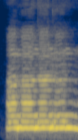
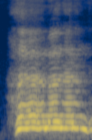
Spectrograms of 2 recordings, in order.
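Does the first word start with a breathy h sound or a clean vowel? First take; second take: clean vowel; h sound. First: The first word starts with a clean vowel. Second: The first word starts with a breathy h sound. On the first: The speaker calls it right. "이렇게 깔끔하고 자연스럽게" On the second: The speaker calls it wrong. "하마 나는 이런 식이 된단 말이에요"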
